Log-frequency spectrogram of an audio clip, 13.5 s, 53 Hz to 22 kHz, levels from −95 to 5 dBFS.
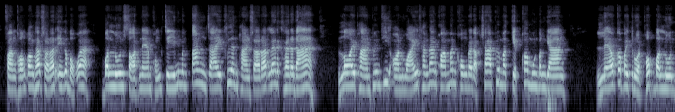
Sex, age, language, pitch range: male, 30-49, Thai, 150-200 Hz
